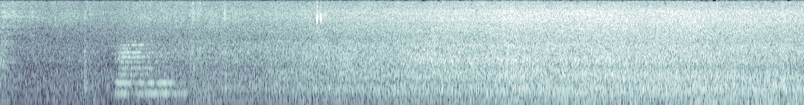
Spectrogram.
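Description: A short horn note about a second in, then the rumble of a passing vehicle, growing steadily louder.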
